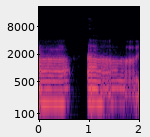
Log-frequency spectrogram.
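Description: A woman's voice holding two long hesitation sounds at a steady pitch, hummed fillers rather than words. They are split by a short silence a little over half a second in.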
